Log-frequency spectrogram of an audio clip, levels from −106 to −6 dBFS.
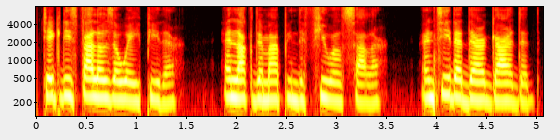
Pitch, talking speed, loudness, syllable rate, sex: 220 Hz, 225 wpm, -18 LUFS, 6.1 syllables/s, female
